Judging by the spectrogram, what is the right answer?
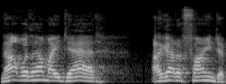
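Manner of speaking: high, loud crying out. Rael cries back after being told to back out, crying out. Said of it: "Rael cry back".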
